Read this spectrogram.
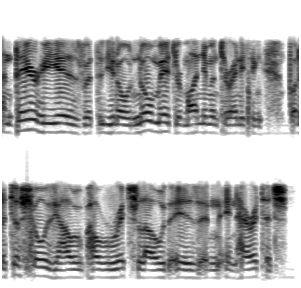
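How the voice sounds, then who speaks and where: A man's voice: medium pitch, little pitch movement, fairly quick. Phone-line young man, west of Ireland accent. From Galway, west of Ireland. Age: young adult. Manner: explanatory, discursive. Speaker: interview guest, Dominican friar. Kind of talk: conversational radio interview. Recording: phone-like narrow band.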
